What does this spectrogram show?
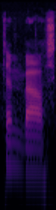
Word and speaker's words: Dembowski: So it's if we're pronouncing it correct, is it Dembowski? Yeah, Dembowski.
